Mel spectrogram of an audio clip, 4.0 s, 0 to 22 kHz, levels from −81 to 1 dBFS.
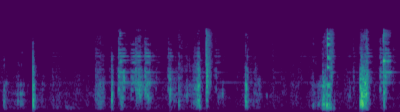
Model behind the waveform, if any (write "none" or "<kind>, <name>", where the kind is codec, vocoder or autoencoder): none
